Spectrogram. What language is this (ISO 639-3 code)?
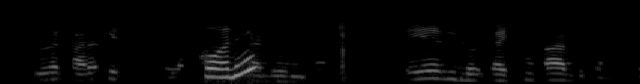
doi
